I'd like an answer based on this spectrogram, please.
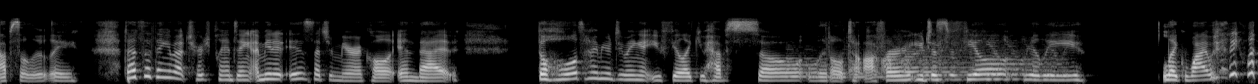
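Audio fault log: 7.86–10.98 s, feedback echo between two devices: the speech comes back in repeats roughly a fifth of a second apart, thinner and more ringing each pass, peaking about 8 dB below it. A second device in the room replays it, and this microphone's echo canceller cannot remove that.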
